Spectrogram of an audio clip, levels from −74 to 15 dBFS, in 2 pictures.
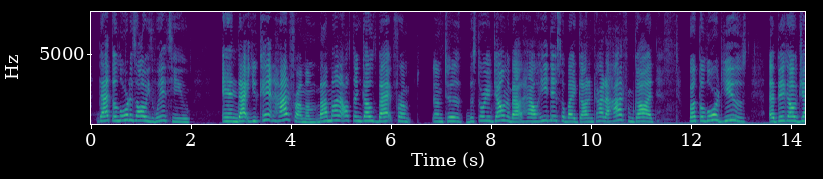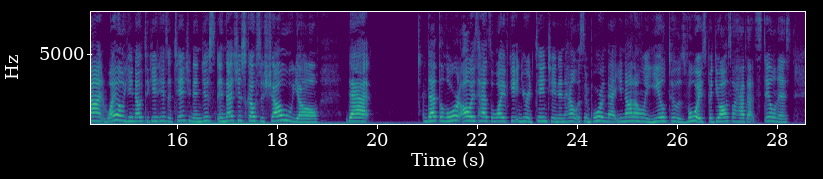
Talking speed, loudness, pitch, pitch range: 190 wpm, -21 LUFS, 280 Hz, 255-305 Hz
